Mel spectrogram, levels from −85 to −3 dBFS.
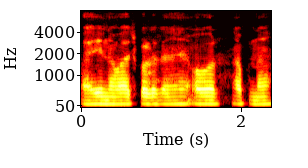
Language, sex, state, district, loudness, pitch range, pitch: Hindi, male, Bihar, Araria, -14 LUFS, 110-115 Hz, 115 Hz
